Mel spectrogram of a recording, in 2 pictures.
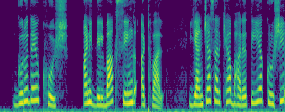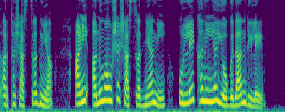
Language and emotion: Marathi, neutral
